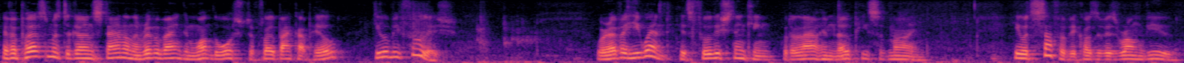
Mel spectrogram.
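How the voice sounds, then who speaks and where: A man reading a Buddhist teaching aloud as a Dhamma talk, in measured, deliberate phrases with emphatic contrasts. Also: fairly high pitch, animated, dark tone.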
